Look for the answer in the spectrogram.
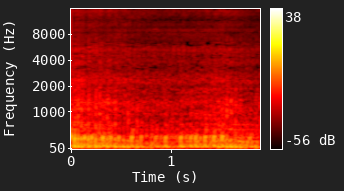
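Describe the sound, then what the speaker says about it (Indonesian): An old junk motorbike rumbling steadily on a rocky trail, a close, continuous engine drone with clattering texture and no break. "sekarang kita akan mengetes motor rongsokan ini ya di jalurnya pembalap"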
